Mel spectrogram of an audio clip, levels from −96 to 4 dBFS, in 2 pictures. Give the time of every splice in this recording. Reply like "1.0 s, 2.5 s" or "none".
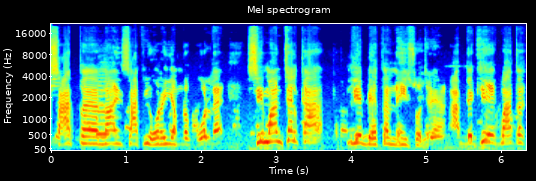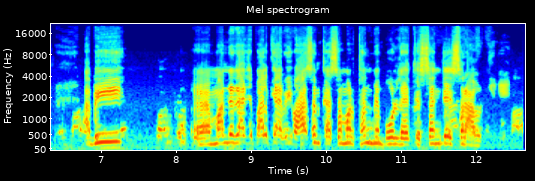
none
